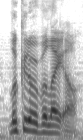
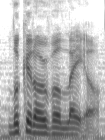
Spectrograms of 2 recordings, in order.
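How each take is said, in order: First: A Cockney accent with dropped T and R sounds. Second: A Cockney accent with dropped T and R sounds.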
